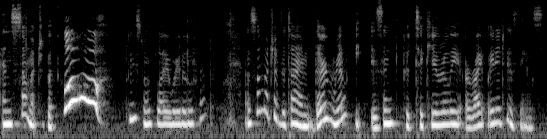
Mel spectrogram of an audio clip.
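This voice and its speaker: A woman giving a casual, rambling craft tutorial, chatty and thinking aloud as she interrupts herself with gentle reassurances. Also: fairly high pitch, very animated, fairly quick, husky, highs cut off. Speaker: craft and ASMR channel creator, host.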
